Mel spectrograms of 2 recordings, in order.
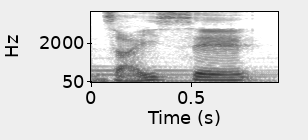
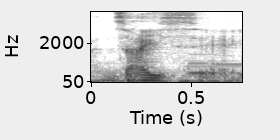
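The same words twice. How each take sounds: First: The pitch stays level without an initial peak. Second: The pitch peaks on the first syllable. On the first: The speaker calls it right. "本来は財政というふうなアクセントが本来なんですが正しい" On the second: The speaker calls it wrong. "国会では財政、やたら財政財政言います"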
